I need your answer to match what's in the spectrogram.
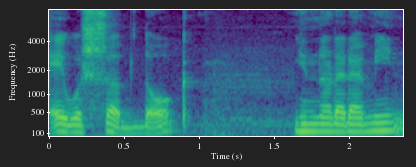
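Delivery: soft, casual put-on New York street accent. Meeting a YouTuber, imagining him talking in a put-on New York accent. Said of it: "talk like a New Yorker".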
